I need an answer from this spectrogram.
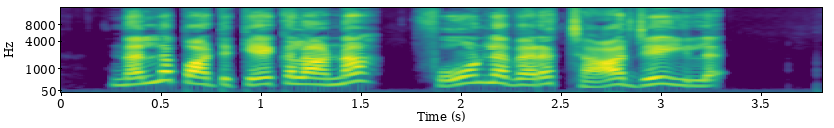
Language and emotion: Tamil, angry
